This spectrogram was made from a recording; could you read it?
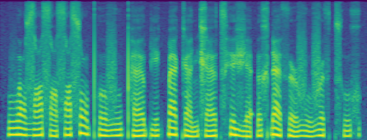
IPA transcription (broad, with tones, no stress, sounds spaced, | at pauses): β o˨˩ zˤ e˨˦ sˤ e˨˩ sˤ ɪ˨˦ sˤ u˥˩ pʰ o˨˩ v u˨˦ pʰ æ˨˦ ə̯ pʲ e˨˦ k͡p æ˥˧ k æ˧˩˧ nʲ x æ˨˦ ə̯ t͡sʰ ɪ˥˧ vʲ æ˨˩ ʔ ə˨˦ x ɗ æ˥˩ θ ə˞˧˩˧ v u˧˩˧ v ə˞˥˧ θ t͡sʰ u˨˦ x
